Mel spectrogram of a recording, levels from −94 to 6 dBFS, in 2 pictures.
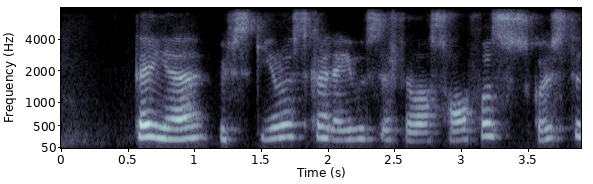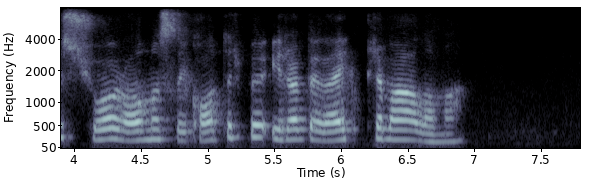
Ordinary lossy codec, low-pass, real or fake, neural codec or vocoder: Opus, 16 kbps; 7.2 kHz; fake; codec, 16 kHz, 2 kbps, X-Codec, WavLM features, trained on Multilingual LibriSpeech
